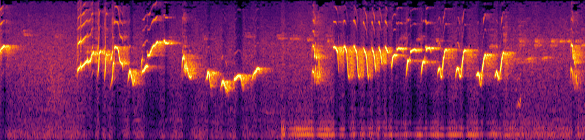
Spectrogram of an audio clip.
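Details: White-rumped shama song for provoking other shamas to reply: varied tumbling whistles and slurred notes, then a long run of quick repeated chipping phrases; a faint low hum runs beneath part of it.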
